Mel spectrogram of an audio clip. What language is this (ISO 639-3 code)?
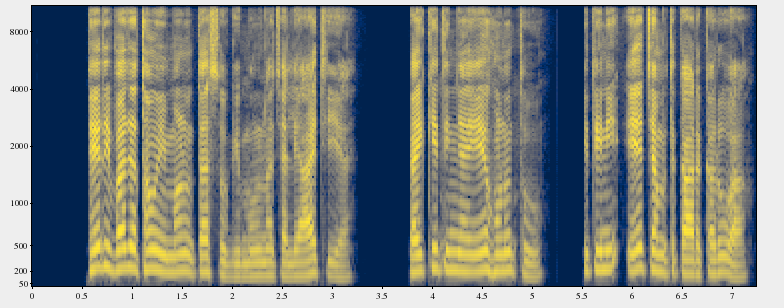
gbk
